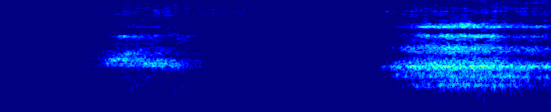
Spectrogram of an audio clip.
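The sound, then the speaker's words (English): Long, slow, deep breaths, soft airy rushes of breath: a shorter one followed after a pause by a longer, stronger one, faint and with no talk. “It's helpful in the beginning of a body scan to take a few long, slow, deep breaths.”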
